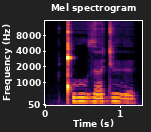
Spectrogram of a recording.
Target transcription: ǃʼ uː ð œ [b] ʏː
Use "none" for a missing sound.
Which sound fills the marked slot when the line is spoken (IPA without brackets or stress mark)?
d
